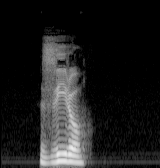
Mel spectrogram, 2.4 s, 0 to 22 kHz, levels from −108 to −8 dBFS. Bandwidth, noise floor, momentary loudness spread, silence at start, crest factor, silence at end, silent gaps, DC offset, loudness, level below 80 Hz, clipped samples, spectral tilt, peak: 8.8 kHz; -85 dBFS; 15 LU; 0.6 s; 18 dB; 1.15 s; none; under 0.1%; -22 LUFS; -68 dBFS; under 0.1%; -7.5 dB/octave; -8 dBFS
